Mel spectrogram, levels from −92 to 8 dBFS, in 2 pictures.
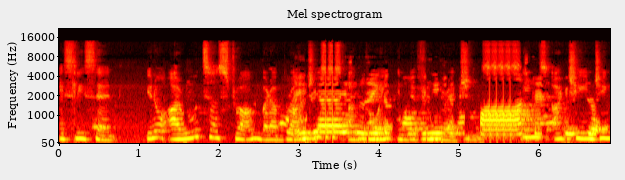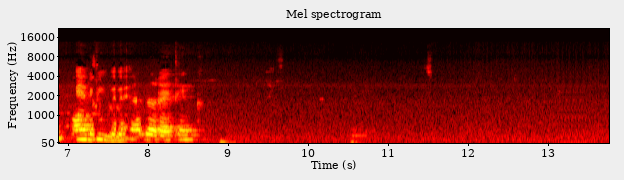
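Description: An echo canceller on the far loudspeaker end likely failed to remove everything its microphone picked up, so an echo leak comes back at a 194 ms delay. From 0.08 to 1.67 s a faint, lagging copy of the speech trails the original, about 20 dB down. Inside that stretch, at 0.85 s, playback ran short of new audio and the last buffer was played again: a repeated buffer, one extra play of an 85 ms piece, which fits a 4096-sample buffer. It is heard as a short stutter with a hard seam.

From 2.61 to 8.03 s both ends talk at once, and the echo canceller likely could not tell the local talker from the loudspeaker echo, so it turned everything down. This is speech suppressed in double talk. The speech dips and thins in patches totalling roughly 4 s, falling by as much as about 20 dB. Within that span the echo leak returns in brief scraps at 3.07 to 3.17 s, at 6.08 to 6.21 s (louder, about 10 dB below the speech) and at 7.33 to 7.39 s (about 30 dB down). 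An 85 ms piece stutters again at 3.33 to 3.50 s with two extra plays, at 5.38 to 5.72 s with four, and at 7.60 s with one. A final repeated buffer at 13.23 to 13.48 s plays three extra times.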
